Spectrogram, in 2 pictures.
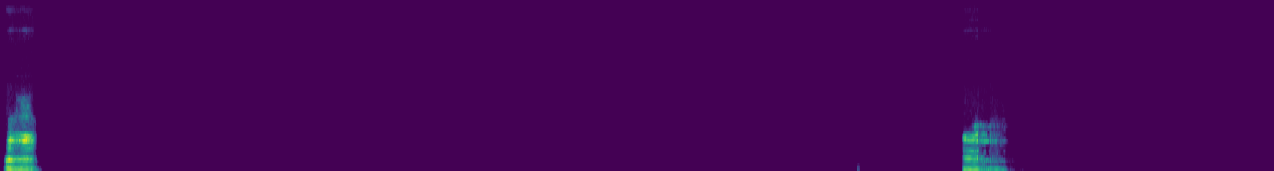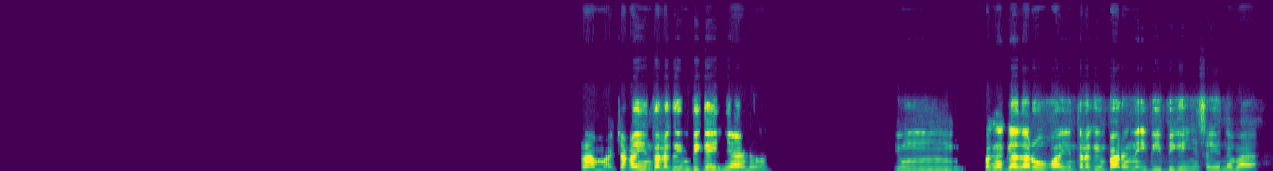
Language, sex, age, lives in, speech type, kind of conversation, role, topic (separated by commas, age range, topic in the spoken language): Filipino, male, 30-34, Philippines, conversation, unstructured, none, Ano ang pinaka-paborito mong libangan tuwing bakasyon?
